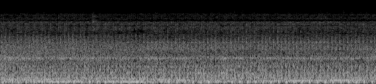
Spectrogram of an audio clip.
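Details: Honda Supra X 125 fuel-injected motorcycle after hard-start and no-idle fix (TPS replacement, higher fuel pump pressure): low steady idle thump, even beat for four seconds without stumbling; normal idle.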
